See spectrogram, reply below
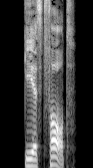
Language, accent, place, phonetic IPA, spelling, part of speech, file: German, Germany, Berlin, [ˌɡeːəst ˈfɔʁt], gehest fort, verb, De-gehest fort.ogg
- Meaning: second-person singular subjunctive I of fortgehen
